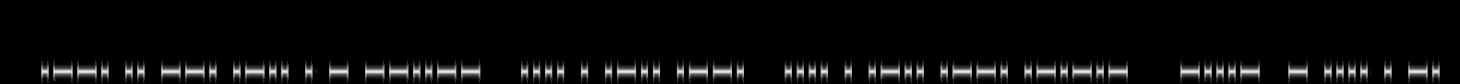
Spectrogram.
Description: Morse code, heard as a keyed tone, about 20 wpm, 600 Hz. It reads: PIGLET, HELP HELP. <BT> THEN
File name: cw-books / winnie-the-pooh / winnie-20wpm-page-0092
